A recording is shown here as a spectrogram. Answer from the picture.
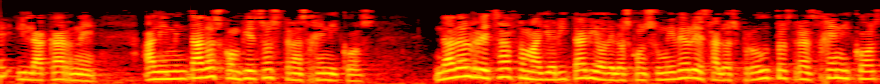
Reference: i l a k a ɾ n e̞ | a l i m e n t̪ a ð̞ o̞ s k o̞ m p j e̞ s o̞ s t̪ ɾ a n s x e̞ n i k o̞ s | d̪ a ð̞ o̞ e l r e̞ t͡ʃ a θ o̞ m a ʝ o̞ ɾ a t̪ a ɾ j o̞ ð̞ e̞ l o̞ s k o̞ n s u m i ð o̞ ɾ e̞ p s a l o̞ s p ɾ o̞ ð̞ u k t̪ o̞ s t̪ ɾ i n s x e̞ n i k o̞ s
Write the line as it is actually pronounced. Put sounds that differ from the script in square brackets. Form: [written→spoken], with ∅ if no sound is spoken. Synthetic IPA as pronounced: i l a k a ɾ n e̞ | a l i m [e→ẽ] n t̪ a ð̞ o̞ s k o̞ m p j e̞ s o̞ s t̪ ɾ a n s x e̞ n i k o̞ s | d̪ a ð̞ o̞ e l r e̞ t͡ʃ a θ o̞ m a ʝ o̞ ɾ [a→i] t̪ a ɾ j o̞ ð̞ e̞ l o̞ s k o̞ n s u m i ð o̞ ɾ e̞ [p→∅] s a l o̞ s p ɾ o̞ ð̞ u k t̪ o̞ s t̪ ɾ [i→a] n s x e̞ n i k o̞ s

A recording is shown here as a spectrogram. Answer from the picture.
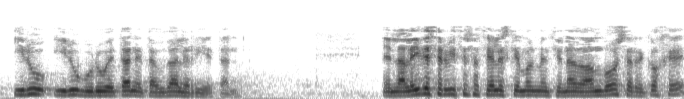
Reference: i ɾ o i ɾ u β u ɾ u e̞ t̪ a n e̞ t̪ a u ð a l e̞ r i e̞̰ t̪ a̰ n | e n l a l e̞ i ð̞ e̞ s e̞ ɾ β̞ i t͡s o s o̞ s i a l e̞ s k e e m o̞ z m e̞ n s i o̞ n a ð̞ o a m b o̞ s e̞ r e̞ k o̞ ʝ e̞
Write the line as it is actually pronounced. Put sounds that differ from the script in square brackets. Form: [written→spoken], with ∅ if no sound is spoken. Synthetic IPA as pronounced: i ɾ [o→u] i ɾ u β u ɾ u e̞ t̪ a n e̞ t̪ a u ð a l e̞ r i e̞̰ t̪ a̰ n | e n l a l e̞ [i→j] ð̞ e̞ s e̞ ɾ β̞ i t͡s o s o̞ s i a l e̞ s k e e m o̞ z m e̞ n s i o̞ n a ð̞ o a m b o̞ s e̞ r e̞ k o̞ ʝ e̞

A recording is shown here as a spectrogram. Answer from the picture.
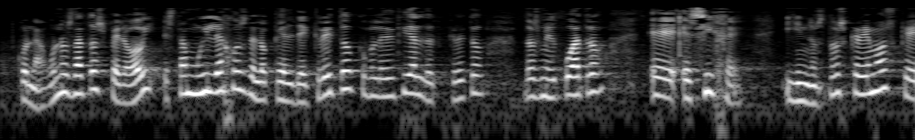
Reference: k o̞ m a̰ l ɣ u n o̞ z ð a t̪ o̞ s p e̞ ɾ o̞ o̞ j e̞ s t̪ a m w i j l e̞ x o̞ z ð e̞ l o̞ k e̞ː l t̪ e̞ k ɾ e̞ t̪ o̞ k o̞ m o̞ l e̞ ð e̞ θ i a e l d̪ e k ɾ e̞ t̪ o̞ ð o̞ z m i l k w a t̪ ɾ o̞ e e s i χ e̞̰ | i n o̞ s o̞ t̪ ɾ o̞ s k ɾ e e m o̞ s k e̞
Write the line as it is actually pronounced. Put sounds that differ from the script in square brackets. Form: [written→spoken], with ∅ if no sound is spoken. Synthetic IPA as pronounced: k o̞ [m→n] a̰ l ɣ u n o̞ z ð a t̪ o̞ s p e̞ ɾ o̞ o̞ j e̞ s t̪ a m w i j l e̞ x o̞ z ð e̞ l o̞ k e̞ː l [t̪→d̪] e̞ k ɾ e̞ t̪ o̞ k o̞ m o̞ l e̞ ð e̞ θ i a e l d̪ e k ɾ e̞ t̪ o̞ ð o̞ z m i l k w a t̪ ɾ o̞ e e s i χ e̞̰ | i n o̞ s o̞ t̪ ɾ o̞ s k ɾ e e m o̞ s k e̞

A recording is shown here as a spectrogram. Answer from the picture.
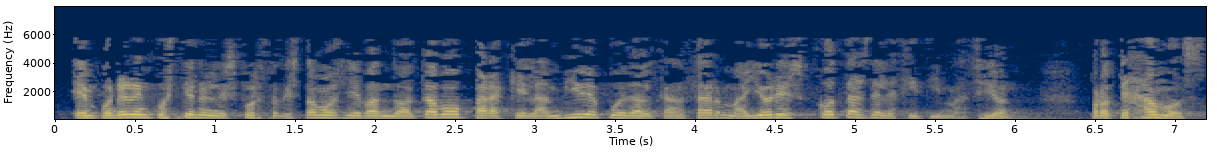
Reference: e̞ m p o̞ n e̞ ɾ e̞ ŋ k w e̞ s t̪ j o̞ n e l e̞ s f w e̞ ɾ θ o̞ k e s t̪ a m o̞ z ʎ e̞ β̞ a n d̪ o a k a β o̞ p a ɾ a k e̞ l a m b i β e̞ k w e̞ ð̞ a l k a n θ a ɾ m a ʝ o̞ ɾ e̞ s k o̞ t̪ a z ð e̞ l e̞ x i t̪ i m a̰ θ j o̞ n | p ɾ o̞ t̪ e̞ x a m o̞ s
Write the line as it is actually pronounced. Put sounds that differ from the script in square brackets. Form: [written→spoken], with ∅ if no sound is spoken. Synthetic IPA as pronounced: e̞ m p o̞ n e̞ ɾ e̞ ŋ k w e̞ s t̪ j o̞ n e l e̞ s f w e̞ ɾ θ o̞ k e s t̪ a m o̞ z ʎ e̞ β̞ a n d̪ o a k a β o̞ p a ɾ a k e̞ l a m b i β e̞ [k→p] w e̞ ð̞ a l k a n θ a ɾ m a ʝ o̞ ɾ e̞ s k o̞ t̪ a z ð e̞ l e̞ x i t̪ i m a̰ θ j o̞ n | p ɾ o̞ t̪ e̞ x a m o̞ s

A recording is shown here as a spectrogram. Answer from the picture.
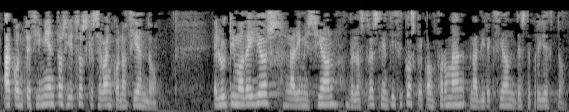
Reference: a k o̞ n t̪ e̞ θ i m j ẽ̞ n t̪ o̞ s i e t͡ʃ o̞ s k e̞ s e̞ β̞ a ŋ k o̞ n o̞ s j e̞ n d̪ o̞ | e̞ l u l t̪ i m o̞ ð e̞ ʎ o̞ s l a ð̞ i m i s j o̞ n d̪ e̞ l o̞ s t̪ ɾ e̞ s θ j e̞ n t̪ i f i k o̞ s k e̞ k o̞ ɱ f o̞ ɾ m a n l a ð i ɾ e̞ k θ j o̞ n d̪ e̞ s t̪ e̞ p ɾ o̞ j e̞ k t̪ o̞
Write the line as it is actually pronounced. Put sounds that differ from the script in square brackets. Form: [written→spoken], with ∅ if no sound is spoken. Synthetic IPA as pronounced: a k o̞ n t̪ e̞ θ i m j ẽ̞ n t̪ o̞ s i e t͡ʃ o̞ s k e̞ s e̞ β̞ a ŋ k o̞ n o̞ [s→θ] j e̞ n d̪ o̞ | e̞ l u l t̪ i m o̞ ð e̞ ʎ o̞ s l a ð̞ i m i s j o̞ n d̪ e̞ l o̞ s t̪ ɾ e̞ s θ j e̞ n t̪ i f i k o̞ s k e̞ k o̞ ɱ f o̞ ɾ m a n l a ð i ɾ e̞ k θ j o̞ n d̪ e̞ s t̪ e̞ p ɾ o̞ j e̞ k t̪ o̞

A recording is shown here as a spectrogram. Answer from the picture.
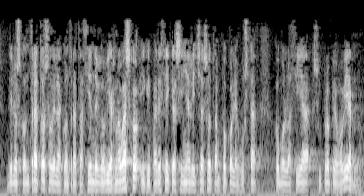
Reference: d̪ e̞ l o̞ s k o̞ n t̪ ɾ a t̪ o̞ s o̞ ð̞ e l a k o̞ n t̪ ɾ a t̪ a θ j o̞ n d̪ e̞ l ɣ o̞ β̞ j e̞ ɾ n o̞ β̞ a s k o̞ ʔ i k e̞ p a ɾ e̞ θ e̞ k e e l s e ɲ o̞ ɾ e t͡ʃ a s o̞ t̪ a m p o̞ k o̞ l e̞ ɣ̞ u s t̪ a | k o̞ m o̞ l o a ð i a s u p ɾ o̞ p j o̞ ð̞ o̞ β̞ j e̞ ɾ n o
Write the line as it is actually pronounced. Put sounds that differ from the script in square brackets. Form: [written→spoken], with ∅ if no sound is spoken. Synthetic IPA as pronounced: d̪ e̞ l o̞ s k o̞ n t̪ ɾ a t̪ o̞ s o̞ ð̞ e l a k o̞ n t̪ ɾ a t̪ a θ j o̞ n d̪ e̞ l ɣ o̞ β̞ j e̞ ɾ n o̞ β̞ a s k o̞ ʔ i k e̞ p a ɾ e̞ θ e̞ k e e l s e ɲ o̞ ɾ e t͡ʃ a s o̞ t̪ a m p o̞ k o̞ l e̞ ɣ̞ u s t̪ a | k o̞ m o̞ l o a [ð→θ] i a s u p ɾ o̞ p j o̞ [ð̞→ɣ̞] o̞ β̞ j e̞ ɾ n o

